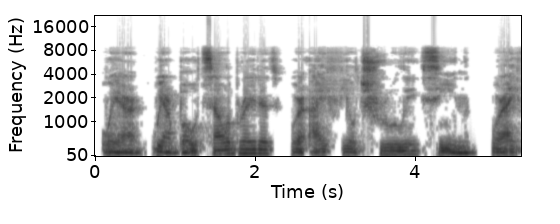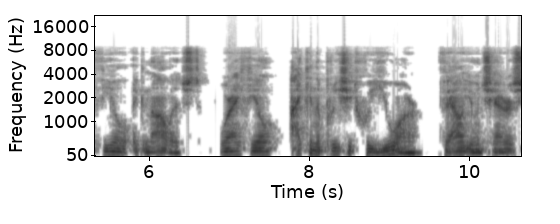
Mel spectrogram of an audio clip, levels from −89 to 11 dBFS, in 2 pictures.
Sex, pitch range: male, 75-90 Hz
